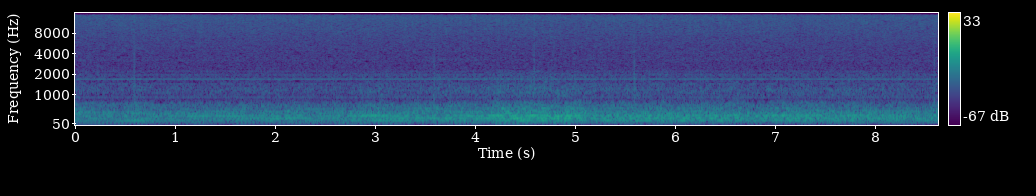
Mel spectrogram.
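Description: Steady drone of a propeller bomber's engines in flight, swelling slightly in the middle.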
